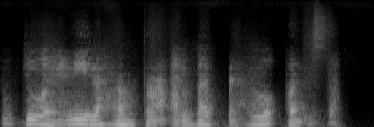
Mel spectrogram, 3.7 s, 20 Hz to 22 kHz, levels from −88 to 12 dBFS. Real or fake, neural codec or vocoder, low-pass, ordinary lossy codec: fake; codec, 44.1 kHz, 0.9 kbps, DAC; none; none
